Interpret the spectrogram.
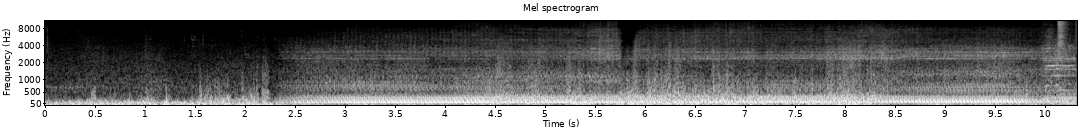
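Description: Motorcycle engine idling close by, rough at first and then settling into a steady, even idle about two seconds in.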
